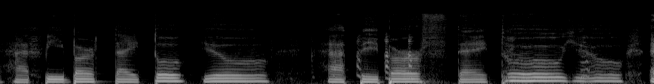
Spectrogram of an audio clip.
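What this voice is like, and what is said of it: Singing in French Canadian accent. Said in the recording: “singing "Happy Birthday to Me," but with his French Canadian accent.”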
